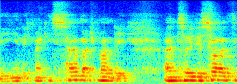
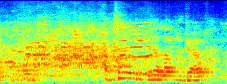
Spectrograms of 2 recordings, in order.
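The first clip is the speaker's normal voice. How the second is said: laughing; 4 semitones higher, slower than usual. Real, not acted. Teller laughs at sleeping listener.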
